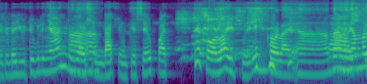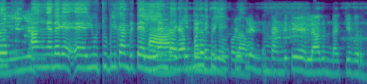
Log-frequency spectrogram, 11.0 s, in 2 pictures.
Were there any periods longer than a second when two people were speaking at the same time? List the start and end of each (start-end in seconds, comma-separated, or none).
7.8-9.6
